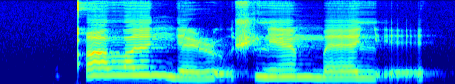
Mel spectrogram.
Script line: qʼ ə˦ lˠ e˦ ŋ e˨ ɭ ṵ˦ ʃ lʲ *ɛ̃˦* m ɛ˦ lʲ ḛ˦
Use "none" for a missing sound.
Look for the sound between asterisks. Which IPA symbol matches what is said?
ɛ̃˦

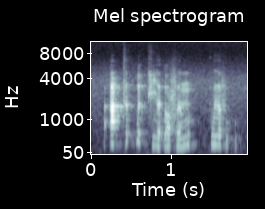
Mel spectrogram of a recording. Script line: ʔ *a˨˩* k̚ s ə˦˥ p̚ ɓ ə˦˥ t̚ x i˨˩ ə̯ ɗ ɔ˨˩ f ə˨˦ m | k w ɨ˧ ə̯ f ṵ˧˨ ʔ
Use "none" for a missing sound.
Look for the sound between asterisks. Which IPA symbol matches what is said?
a˦˥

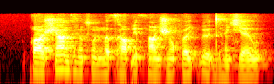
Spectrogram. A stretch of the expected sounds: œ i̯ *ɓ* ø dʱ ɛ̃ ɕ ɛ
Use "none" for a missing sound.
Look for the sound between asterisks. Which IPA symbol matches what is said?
ɓ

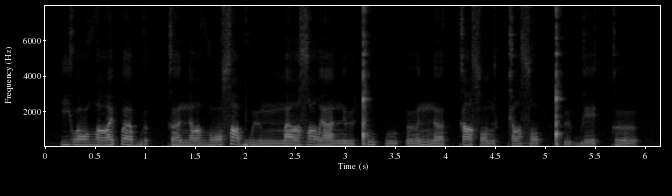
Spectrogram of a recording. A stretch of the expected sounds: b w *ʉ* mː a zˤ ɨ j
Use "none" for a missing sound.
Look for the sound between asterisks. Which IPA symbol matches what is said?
ʉ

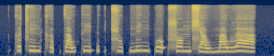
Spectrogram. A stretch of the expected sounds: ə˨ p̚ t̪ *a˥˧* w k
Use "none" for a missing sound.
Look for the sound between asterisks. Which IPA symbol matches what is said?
a˧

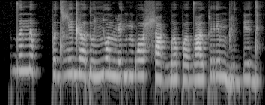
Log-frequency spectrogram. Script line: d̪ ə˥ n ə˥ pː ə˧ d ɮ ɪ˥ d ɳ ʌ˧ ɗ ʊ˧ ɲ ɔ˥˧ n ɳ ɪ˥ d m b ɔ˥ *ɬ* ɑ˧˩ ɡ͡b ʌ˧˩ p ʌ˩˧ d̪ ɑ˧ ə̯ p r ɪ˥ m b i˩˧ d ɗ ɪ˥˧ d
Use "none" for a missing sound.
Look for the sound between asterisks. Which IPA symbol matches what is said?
ɬ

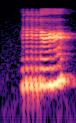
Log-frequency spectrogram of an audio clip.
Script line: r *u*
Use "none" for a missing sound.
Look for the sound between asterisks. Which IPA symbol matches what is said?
y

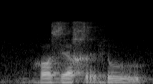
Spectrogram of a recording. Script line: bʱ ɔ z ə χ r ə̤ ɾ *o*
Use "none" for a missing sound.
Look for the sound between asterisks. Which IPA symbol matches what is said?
u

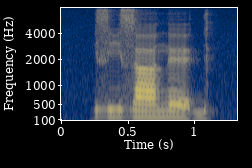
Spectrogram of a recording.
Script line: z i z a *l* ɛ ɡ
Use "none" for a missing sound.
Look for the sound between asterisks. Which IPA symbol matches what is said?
n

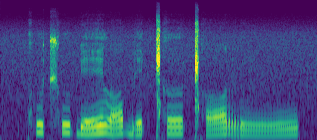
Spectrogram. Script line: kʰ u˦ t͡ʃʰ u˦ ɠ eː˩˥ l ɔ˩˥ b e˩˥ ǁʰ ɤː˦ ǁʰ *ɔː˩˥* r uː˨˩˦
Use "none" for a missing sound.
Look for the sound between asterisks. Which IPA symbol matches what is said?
ɔː˩˥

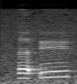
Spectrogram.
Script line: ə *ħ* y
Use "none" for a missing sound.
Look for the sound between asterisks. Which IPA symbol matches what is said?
ʔ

